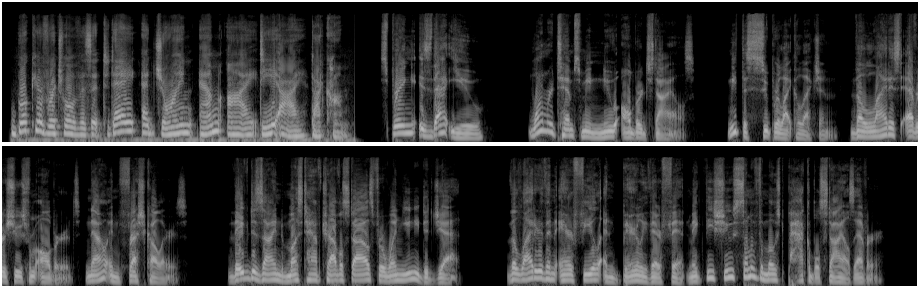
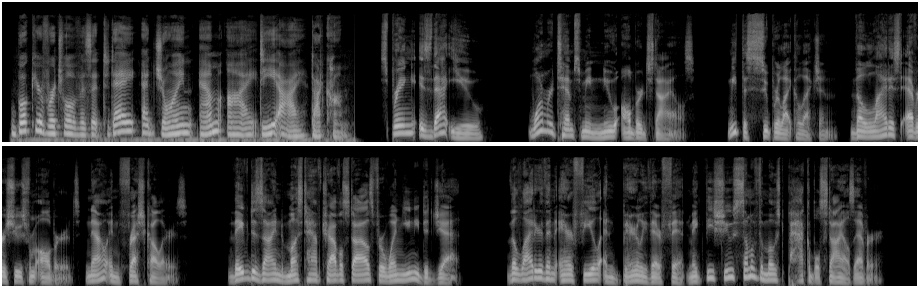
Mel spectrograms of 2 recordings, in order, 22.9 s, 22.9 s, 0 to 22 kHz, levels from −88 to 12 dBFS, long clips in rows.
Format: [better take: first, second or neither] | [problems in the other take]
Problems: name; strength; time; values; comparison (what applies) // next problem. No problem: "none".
second | distortion; slight; 10 dB below the speech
